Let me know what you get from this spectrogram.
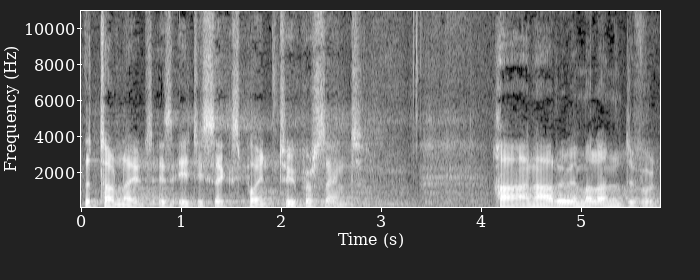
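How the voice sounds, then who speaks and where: A man's voice: mid-range voice, fairly bright tone. Man reading results in a reverberant hall. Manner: slow, measured official reading. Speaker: counting officer announcing results. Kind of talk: formal results declaration in Gaelic and English. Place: large count hall.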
